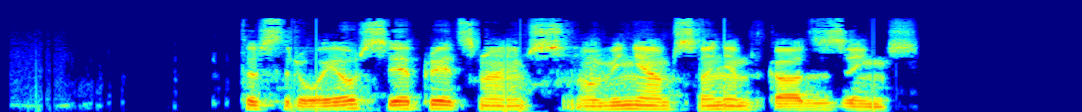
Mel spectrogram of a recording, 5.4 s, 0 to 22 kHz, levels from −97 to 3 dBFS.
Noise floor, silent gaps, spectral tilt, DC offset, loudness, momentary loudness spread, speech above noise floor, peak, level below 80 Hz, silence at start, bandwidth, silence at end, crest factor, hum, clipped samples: -57 dBFS; none; -4.5 dB/octave; under 0.1%; -22 LUFS; 7 LU; 35 dB; -4 dBFS; -56 dBFS; 1.2 s; 11.5 kHz; 0.85 s; 20 dB; none; under 0.1%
